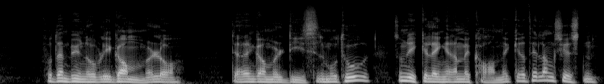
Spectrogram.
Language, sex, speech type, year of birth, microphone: Norwegian, male, spontaneous, 1952, Shure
